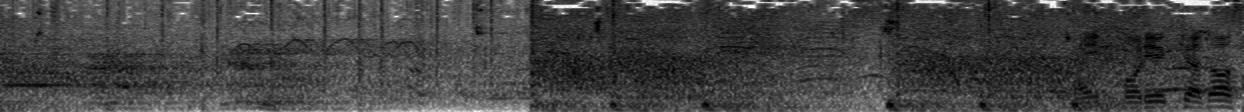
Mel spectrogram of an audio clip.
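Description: Basketball being dribbled on a hardwood court, heard as short bounces at a steady rhythm over arena crowd noise. The crowd sound jumps abruptly louder about three seconds in.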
